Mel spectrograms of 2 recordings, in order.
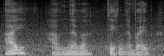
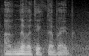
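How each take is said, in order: First: It is spoken slowly and deliberately. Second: It is spoken at a normal pace.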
